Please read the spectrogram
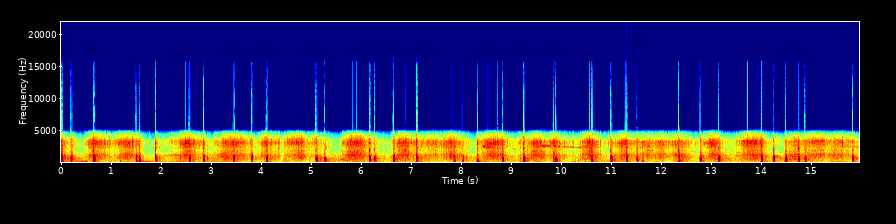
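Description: Fireworks display: an irregular, rapid string of sharp bangs, several a second, from launching and bursting fireworks over a continuous hiss.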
